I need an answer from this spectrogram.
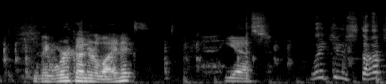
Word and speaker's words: Linux: they also work under Linux was which is what it's actually called thank you I had I had a friend in high school who kept pronouncing it leonix so it was his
